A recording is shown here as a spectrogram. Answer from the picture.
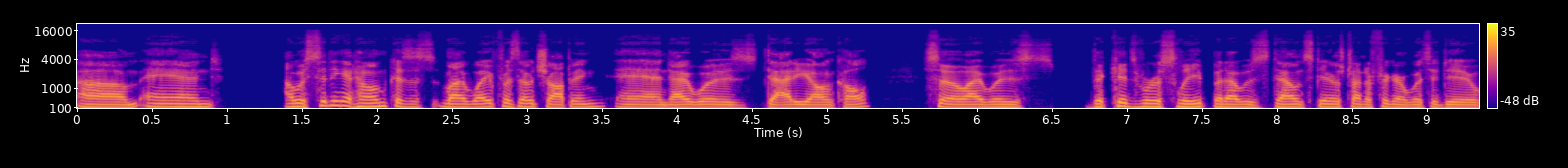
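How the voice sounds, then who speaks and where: A man talks at a moderate pace in a plain, everyday voice. His pitch is medium, and his intonation is fairly even. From Canada. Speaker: toy photographer and educator. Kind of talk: casual interview. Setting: video call.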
